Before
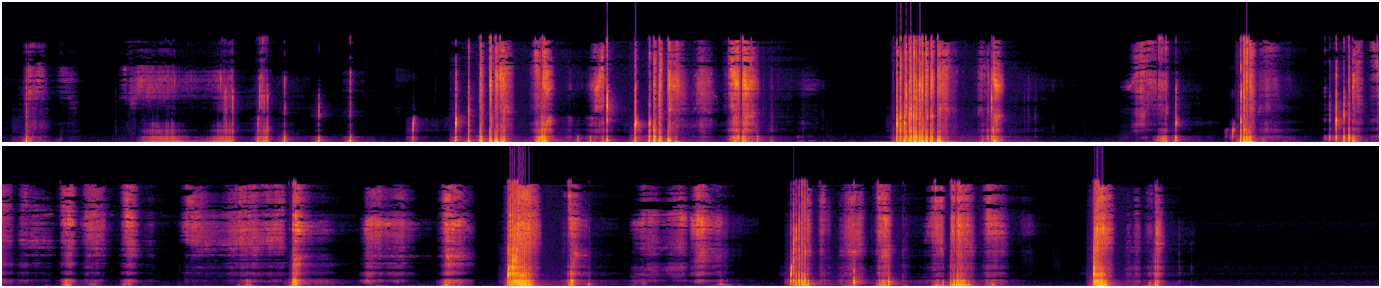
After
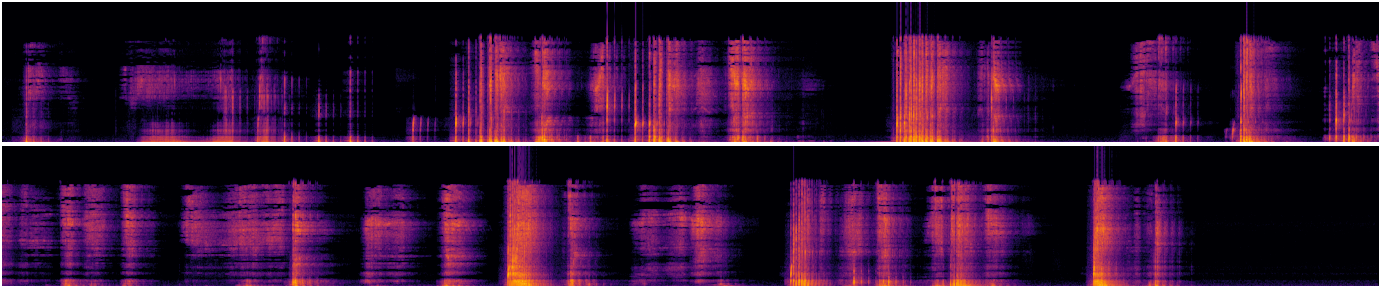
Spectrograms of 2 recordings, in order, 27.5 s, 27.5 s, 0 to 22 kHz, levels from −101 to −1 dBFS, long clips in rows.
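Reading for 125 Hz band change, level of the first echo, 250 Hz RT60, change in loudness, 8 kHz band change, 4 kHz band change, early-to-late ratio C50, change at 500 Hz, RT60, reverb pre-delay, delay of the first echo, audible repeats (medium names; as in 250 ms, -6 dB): -4.0 dB, -16.0 dB, no reverb, -4.0 dB, -4.0 dB, -4.0 dB, no reverb, -4.0 dB, no reverb, no reverb, 73 ms, 3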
